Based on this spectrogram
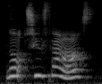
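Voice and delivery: put-on a boy checking his notes; son. A narrator's reading.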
